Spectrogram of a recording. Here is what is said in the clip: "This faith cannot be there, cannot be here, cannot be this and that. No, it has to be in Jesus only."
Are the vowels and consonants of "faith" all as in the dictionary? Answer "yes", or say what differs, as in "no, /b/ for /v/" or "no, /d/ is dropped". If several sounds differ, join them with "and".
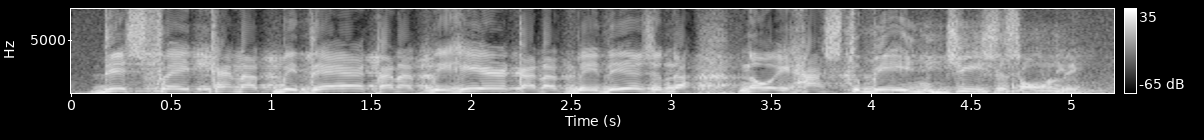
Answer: no, /t/ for /θ/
